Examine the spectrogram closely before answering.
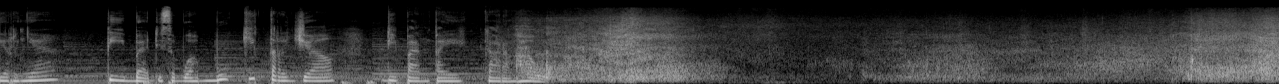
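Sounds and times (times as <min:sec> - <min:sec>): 
speech: 0:00.0 - 0:05.8
powerful ocean waves crashing and surging: 0:05.1 - 0:12.7.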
